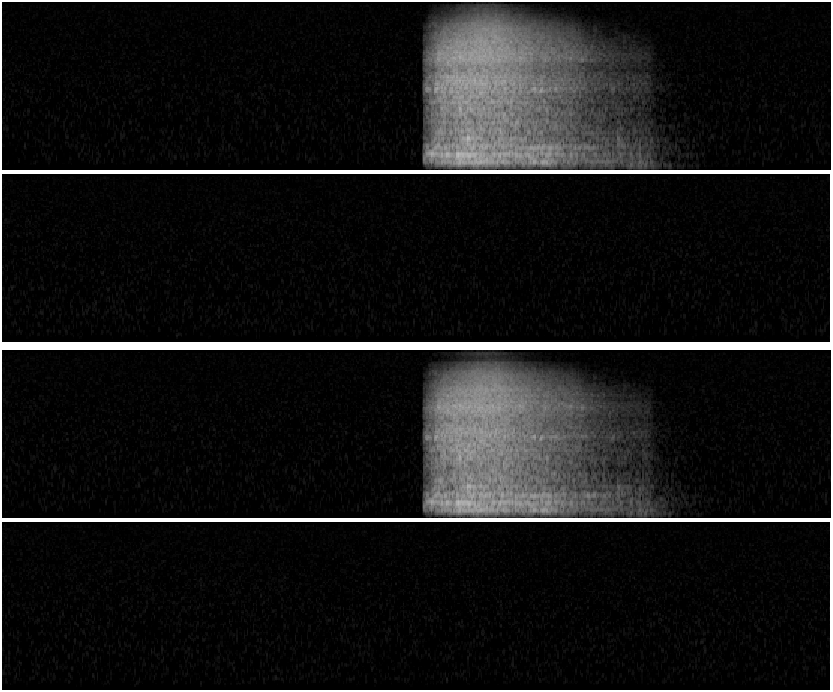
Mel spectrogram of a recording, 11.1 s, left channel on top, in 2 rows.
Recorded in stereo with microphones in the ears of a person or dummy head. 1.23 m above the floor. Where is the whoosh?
Centre (ahead or behind), 0.7 m.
